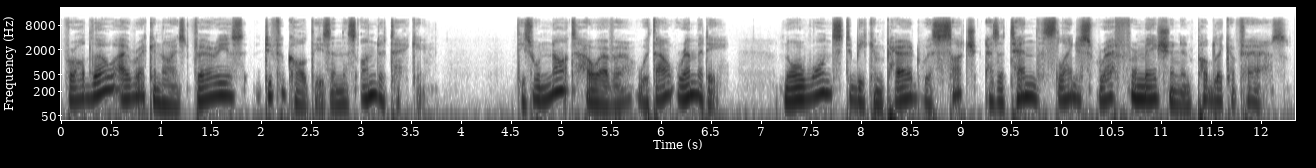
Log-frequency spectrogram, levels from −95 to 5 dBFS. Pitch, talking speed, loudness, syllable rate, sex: 125 Hz, 145 wpm, -20 LUFS, 5.3 syllables/s, male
